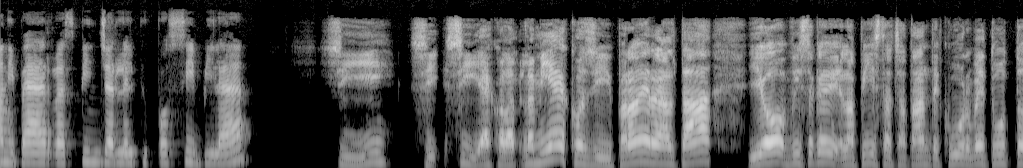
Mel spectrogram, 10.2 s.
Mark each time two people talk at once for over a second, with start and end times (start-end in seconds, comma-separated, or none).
none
